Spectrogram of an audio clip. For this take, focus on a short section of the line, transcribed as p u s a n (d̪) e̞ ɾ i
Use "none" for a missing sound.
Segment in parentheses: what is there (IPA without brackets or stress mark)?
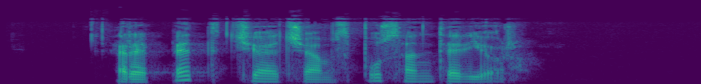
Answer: t̪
